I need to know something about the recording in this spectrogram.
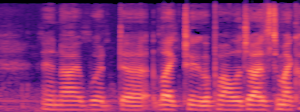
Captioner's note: speaking French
